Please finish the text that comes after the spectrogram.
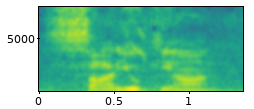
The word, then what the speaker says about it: Tsarukyan: कीन के बीच में अरमान सारु कियान इस तरह के कुछ नाम है टी साइलेंट है और बनिल ार बिल्कुल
